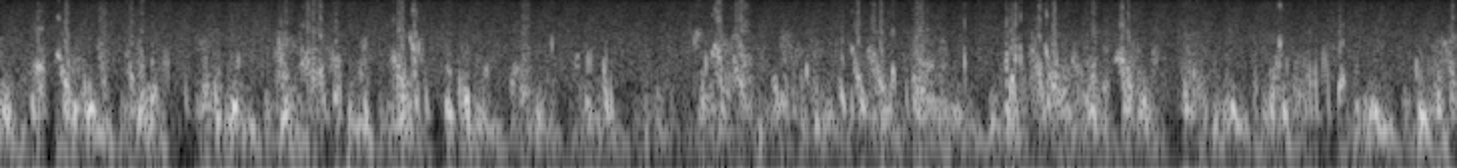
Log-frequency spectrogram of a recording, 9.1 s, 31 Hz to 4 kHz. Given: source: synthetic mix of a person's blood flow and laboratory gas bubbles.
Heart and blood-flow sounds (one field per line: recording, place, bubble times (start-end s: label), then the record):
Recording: Doppler ultrasound of blood flow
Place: precordium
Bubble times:
0.16-0.69 s: bubbles
0.78-1.07 s: bubbles
1.13-1.40 s: bubbles
1.44-1.51 s: bubbles
1.67-2.15 s: bubbles
2.21-2.32 s: bubbles
2.42-2.70 s: bubbles
2.74-3.06 s: bubbles
3.17-3.32 s: bubbles
3.42-3.48 s: bubbles
3.57-3.86 s: bubbles
4.31-4.73 s: bubbles
4.76-5.15 s: bubbles
5.20-6.06 s: bubbles
6.26-7.14 s: bubbles
7.17-7.24 s: bubbles
7.36-7.56 s: bubbles
7.60-7.69 s: bubbles
7.81-8.43 s: bubbles
8.58-8.66 s: bubbles
8.80-9.11 s: bubbles
From the record:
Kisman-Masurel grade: 342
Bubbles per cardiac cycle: rolling drumbeat, 9 or more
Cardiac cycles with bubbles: 100%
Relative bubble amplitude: moderate (0.250 to 0.450)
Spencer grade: 3 (all of the cardiac periods contain showers or single bubble signals, but not dominating or overriding the cardiac motion signals)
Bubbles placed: anywhere in the cardiac cycle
